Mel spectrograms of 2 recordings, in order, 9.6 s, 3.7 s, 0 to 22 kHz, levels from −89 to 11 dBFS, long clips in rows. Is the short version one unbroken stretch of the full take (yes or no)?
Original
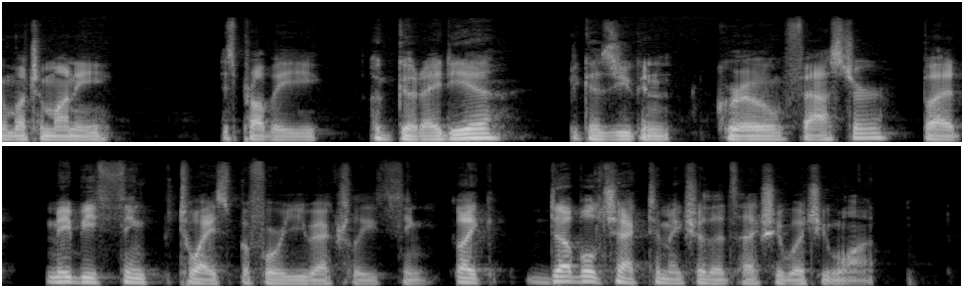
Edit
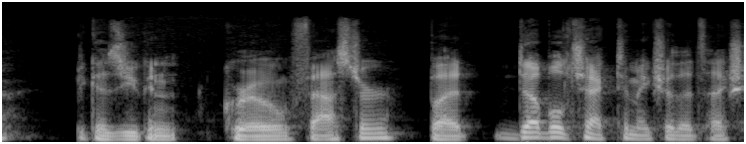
no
